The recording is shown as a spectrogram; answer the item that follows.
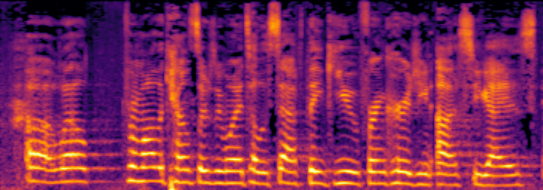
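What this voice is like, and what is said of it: Hoarse, strained voice. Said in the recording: “my voice is kind of gone”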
